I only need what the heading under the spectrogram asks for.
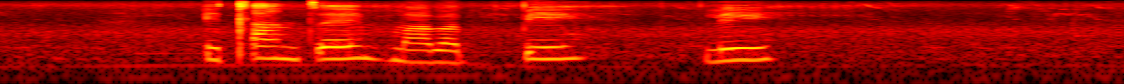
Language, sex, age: Southern Sotho, female, 19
